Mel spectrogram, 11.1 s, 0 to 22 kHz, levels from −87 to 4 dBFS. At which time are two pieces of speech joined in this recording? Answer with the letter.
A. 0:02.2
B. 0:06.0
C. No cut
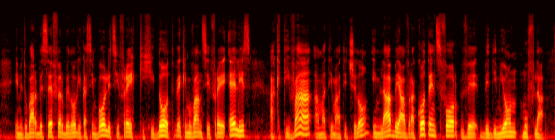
C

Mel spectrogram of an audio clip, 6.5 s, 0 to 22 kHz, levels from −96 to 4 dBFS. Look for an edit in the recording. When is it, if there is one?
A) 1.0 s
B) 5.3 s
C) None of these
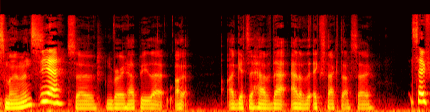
A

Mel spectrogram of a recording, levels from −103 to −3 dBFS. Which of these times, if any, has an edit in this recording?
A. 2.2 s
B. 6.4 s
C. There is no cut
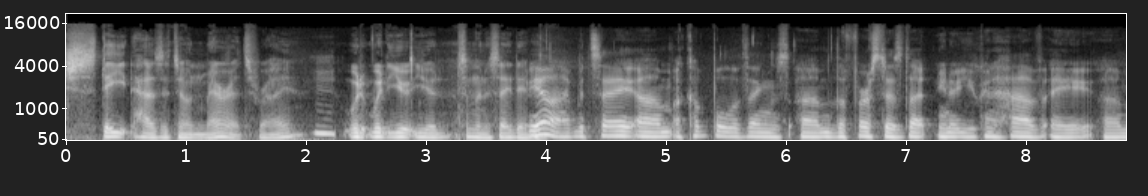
A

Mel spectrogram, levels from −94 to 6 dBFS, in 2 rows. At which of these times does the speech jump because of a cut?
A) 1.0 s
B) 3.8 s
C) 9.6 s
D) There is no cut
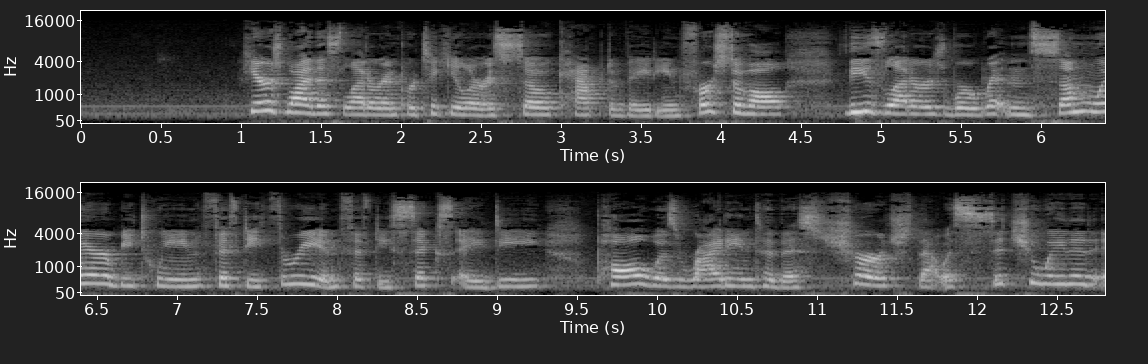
A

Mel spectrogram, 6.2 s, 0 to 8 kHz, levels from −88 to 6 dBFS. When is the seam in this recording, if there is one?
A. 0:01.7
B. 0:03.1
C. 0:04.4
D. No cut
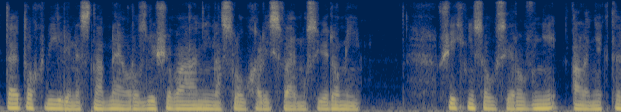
C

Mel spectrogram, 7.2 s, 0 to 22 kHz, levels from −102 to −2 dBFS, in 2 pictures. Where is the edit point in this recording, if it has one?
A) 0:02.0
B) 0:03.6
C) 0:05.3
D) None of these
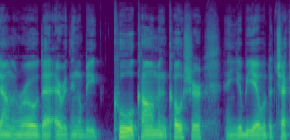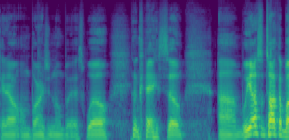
C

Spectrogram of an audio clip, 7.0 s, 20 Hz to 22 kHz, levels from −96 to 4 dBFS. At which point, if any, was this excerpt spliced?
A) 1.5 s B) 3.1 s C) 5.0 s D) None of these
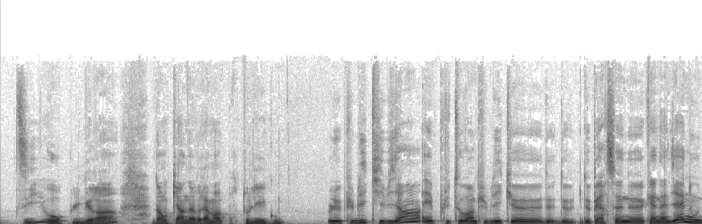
A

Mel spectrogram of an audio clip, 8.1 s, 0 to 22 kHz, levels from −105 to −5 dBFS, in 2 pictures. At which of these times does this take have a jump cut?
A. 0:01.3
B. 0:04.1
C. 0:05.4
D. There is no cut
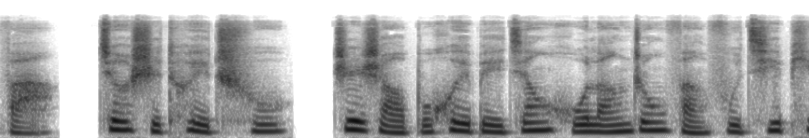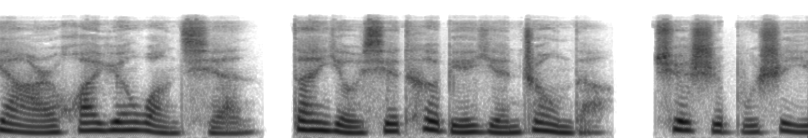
C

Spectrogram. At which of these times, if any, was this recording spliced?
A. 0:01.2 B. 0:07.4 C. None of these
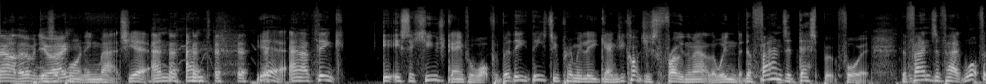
B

